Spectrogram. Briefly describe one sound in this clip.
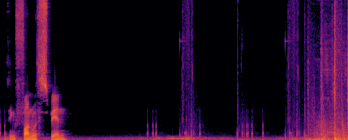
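Menu clicks sound in a game.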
